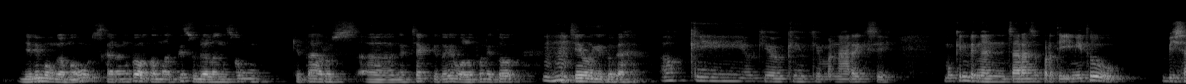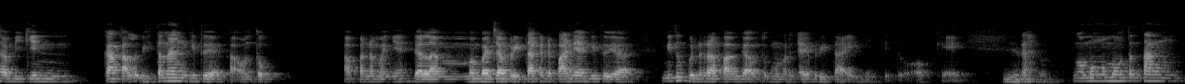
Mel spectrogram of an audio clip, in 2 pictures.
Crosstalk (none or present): none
